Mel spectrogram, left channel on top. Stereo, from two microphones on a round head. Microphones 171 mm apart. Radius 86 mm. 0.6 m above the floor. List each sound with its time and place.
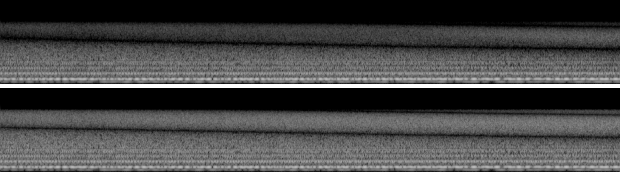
0.0 s a drone: 80° right; by 6.2 s 45° right (ahead or behind)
